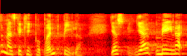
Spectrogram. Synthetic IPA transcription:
ɒmænsɡ̥ækʰiɡ̥əpʰɒ̽b̥ʁand̥b̥ḭːlɐ | jɑɪjɑɪme̝̰ːnɐ

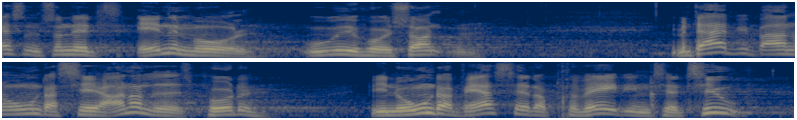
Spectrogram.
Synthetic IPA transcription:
sɒ̽msɒ̽ne̝d̥enəmɔ̰̽ːluð̩ˠiɦoʁisɒ̽n̰d̥n̩ | mend̥ææɐʋib̥ɑːno̝ːn̩d̥ɑ̈se̝ɐ̰ɑ̈nɐle̝̰ːð̞̩ˠspʰɒ̽ɾe̝ | ʋiɐno̝ːn̩d̥ɑ̈ʋæɐseɾɐpʰʁiʋɛ̰ːd̥init͡sʰiæt͡sʰiʊ̰

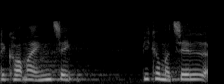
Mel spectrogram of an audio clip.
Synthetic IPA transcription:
d̥ekʰɒ̽m̰ɐe̝ŋn̩t͡sʰe̝ŋ̰ | ʋikʰɒ̽m̰ɐt͡sʰe̝l

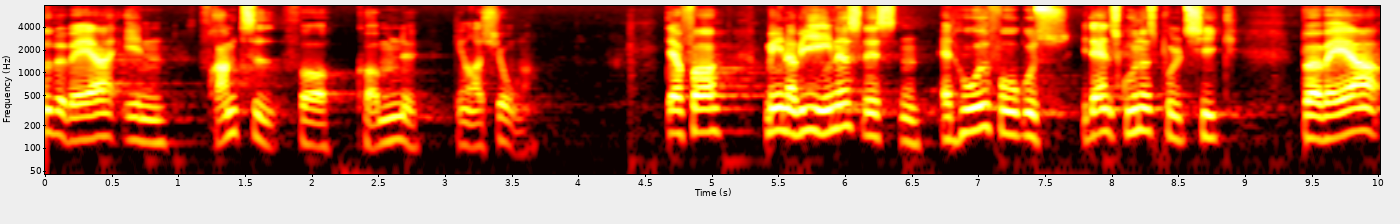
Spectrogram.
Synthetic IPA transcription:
ð̩ˠʋe̝ʋæːɐʔe̝nfʁamt͡sʰið̞̰ˠfɒ̽kʰɒ̽mənəɡ̥e̝nəʁɑ̈ɕo̝̰ːnɐ | d̥æɐ̰fɒ̽me̝̰ːnɐʋie̝nhðˠsle̝sd̥n̩ʔæd̥ɦo̝ːð̩ˠfo̝ːkusid̥æn̰sɡ̥uðˠnʁɛspʰo̝lit͡sʰiɡ̥ | b̥ɶɐʋæːɐ

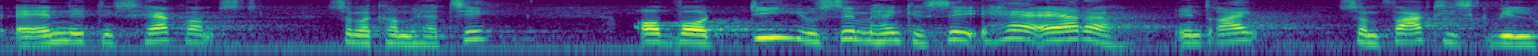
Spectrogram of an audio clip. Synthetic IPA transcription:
ʔæænn̩ed̥ne̝ŋsheɐkʰɒ̽m̰sd̥ | sɒ̽mæɐkʰɒ̽mð̩ˠɦeɐ̰t͡sʰe̝ | ʔɒ̽ʋɒd̥ijo̝se̝m̰b̥l̩hen̰kʰæse̝̰ːɦæɐ̰æɐɾɑ̈ʔe̝nd̥ʁaŋ̰ | sɒ̽mfɑ̈ɡ̥̚d̥isɡ̥ʋe̝l

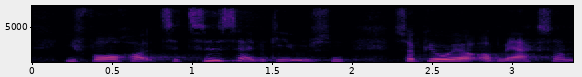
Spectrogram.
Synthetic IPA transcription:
ifɒːhɒ̽l̰t͡sʰe̝lt͡sʰiðˠsænɡ̥ḭːʊ̰l̩sn̩sɒ̽ɡ̥jo̝ːɐjɑ̈ʔɒ̽b̥mæɐɡ̥sɒ̽m̰

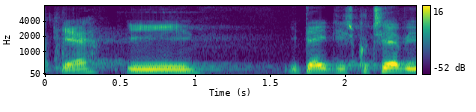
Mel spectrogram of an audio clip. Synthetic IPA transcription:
jæi | id̥ɛ̰ːd̥isɡ̥ut͡sʰe̝̰ːɐʋi

